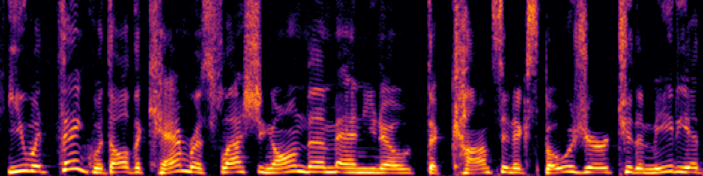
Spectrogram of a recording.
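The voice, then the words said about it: Very posh English accent. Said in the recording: “Your accent is very posh.”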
